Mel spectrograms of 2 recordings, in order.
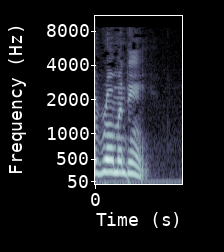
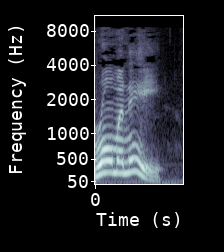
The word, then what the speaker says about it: Romani: They're not called Roman, they're called Romani.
